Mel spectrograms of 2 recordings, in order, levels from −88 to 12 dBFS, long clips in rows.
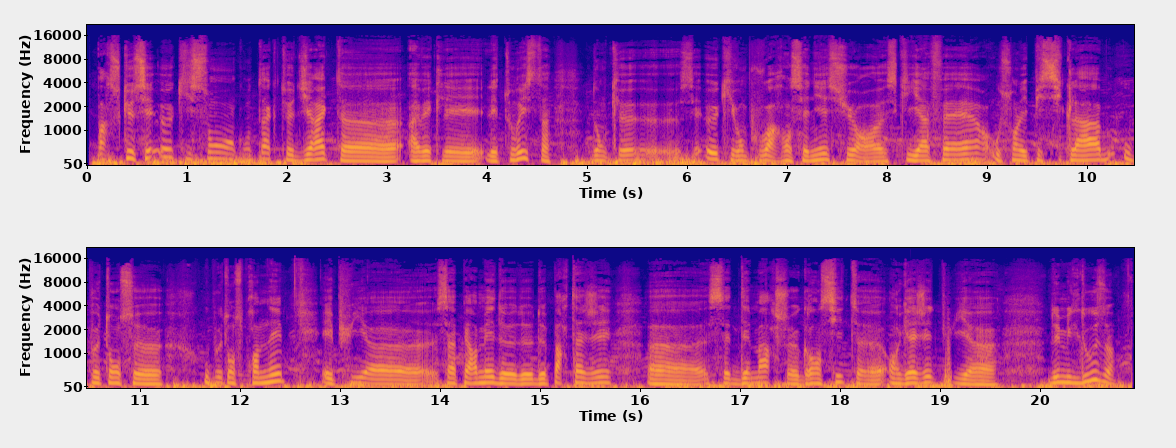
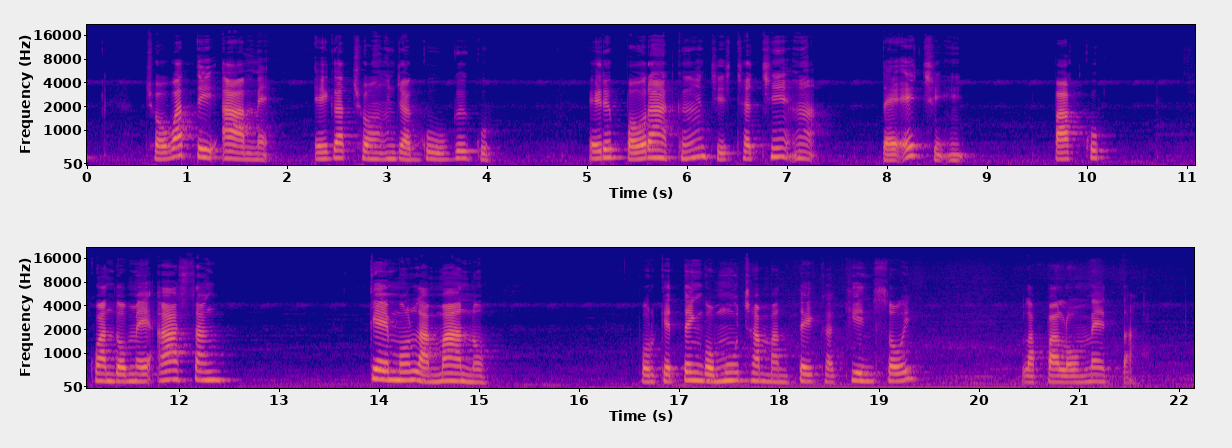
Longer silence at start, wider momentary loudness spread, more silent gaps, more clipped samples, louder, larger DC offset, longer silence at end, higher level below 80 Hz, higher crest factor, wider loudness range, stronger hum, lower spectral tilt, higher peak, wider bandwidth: second, 0.05 s vs 0.6 s; second, 5 LU vs 14 LU; neither; neither; first, -13 LUFS vs -26 LUFS; neither; second, 0 s vs 0.6 s; first, -18 dBFS vs -58 dBFS; second, 12 dB vs 20 dB; second, 1 LU vs 6 LU; neither; about the same, -6 dB/octave vs -5 dB/octave; first, 0 dBFS vs -8 dBFS; about the same, 16 kHz vs 16.5 kHz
